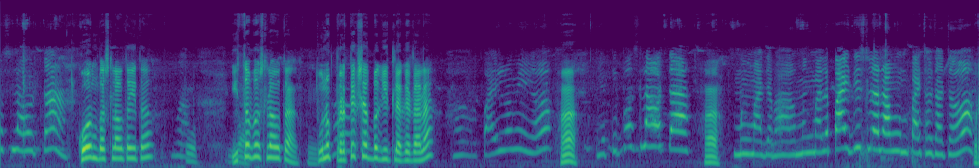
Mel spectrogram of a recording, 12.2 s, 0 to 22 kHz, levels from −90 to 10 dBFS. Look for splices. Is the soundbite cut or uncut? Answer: uncut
